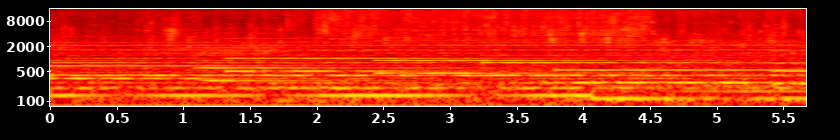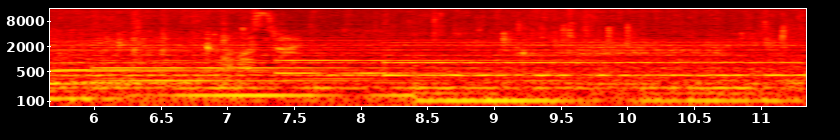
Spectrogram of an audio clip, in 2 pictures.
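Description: Tap water runs steadily while a face is rinsed at a sink during a morning facial routine, a continuous splashing stream heard close up beneath background music.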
